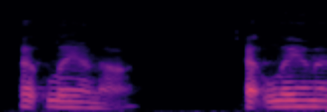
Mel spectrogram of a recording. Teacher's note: you may hear that second T dropped sometimes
